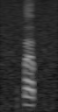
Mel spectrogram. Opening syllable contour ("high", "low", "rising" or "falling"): low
